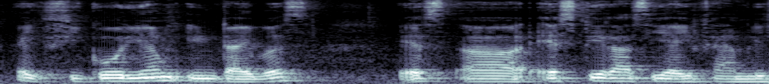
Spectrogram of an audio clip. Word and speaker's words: chicory: तो मैंने फिर गूगल किया, फिर देखा कि यह इसमें ओ साइलेंट रहता है तो इसको सिक्री बोलते हैं, ठीक है, सिक्री, राइट। तो आप इसको कई लोग सिकोरी चिकोरी भी बोल देते हैं, सिकोरी भी बोल देते हैं।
